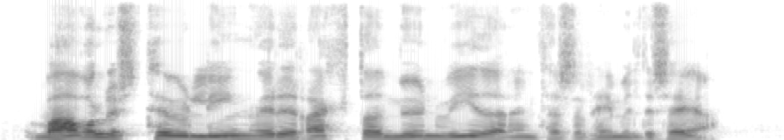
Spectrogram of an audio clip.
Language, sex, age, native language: Icelandic, male, 20-29, Icelandic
